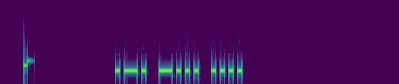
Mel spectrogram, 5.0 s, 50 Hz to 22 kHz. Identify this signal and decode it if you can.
Morse code, heard as a keyed tone, about 22 wpm, 700 Hz. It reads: RBH
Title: USA Call Sign Postfixes - 3 Letters 22wpm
